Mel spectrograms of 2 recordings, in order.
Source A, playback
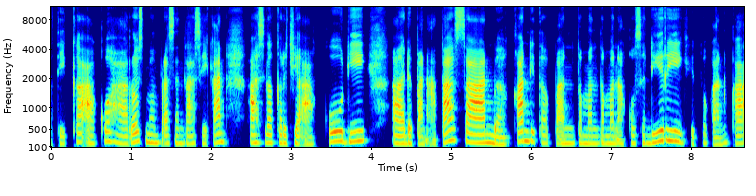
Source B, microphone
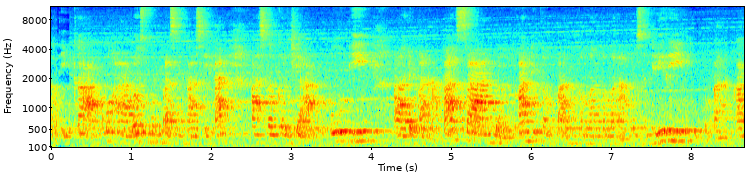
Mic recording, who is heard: echo only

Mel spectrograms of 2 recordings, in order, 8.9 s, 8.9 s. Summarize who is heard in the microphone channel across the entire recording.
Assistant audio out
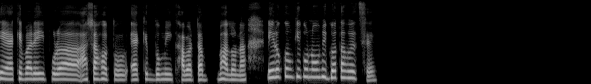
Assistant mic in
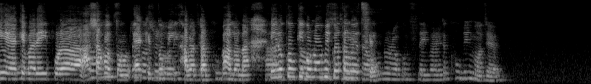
both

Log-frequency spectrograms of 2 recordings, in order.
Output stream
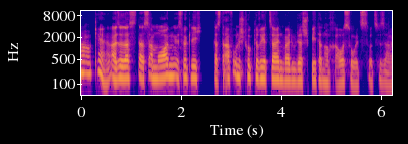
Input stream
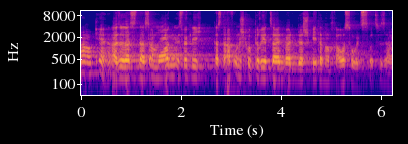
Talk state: echo only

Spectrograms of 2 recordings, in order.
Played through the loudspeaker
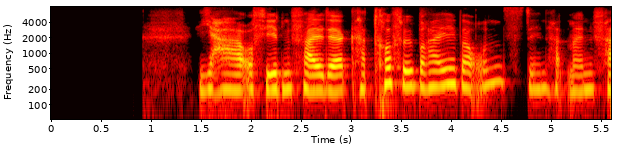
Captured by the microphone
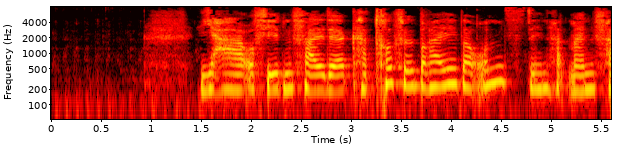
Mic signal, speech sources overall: echo only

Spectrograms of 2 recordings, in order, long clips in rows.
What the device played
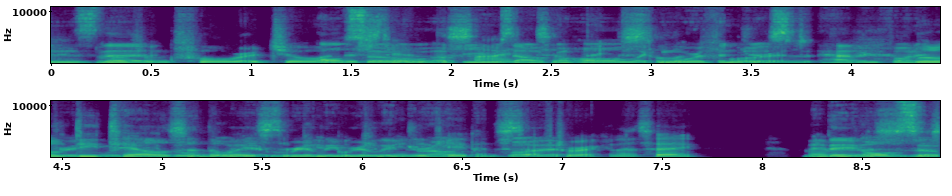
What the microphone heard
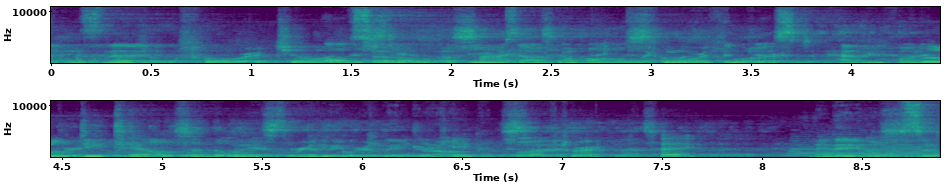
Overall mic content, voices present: echo only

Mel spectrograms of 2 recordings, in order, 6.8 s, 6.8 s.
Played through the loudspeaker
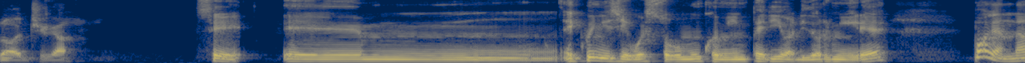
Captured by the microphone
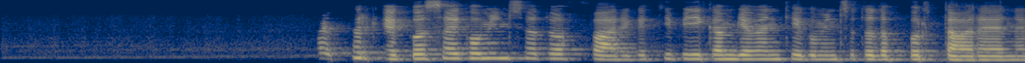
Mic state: user only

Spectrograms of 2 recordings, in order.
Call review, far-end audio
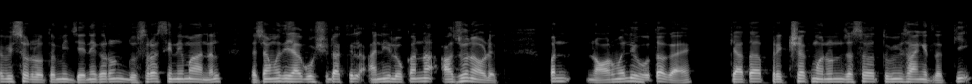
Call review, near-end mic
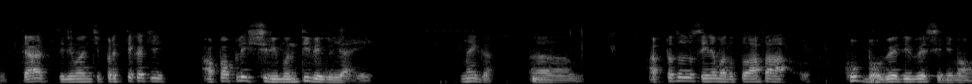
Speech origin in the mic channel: user only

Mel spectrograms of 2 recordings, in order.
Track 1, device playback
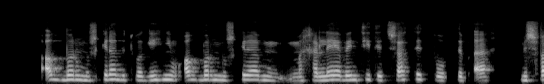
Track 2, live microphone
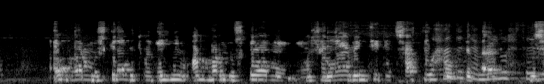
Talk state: both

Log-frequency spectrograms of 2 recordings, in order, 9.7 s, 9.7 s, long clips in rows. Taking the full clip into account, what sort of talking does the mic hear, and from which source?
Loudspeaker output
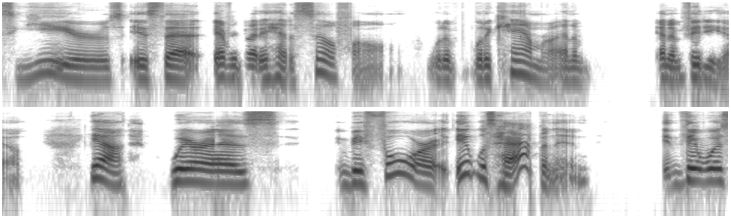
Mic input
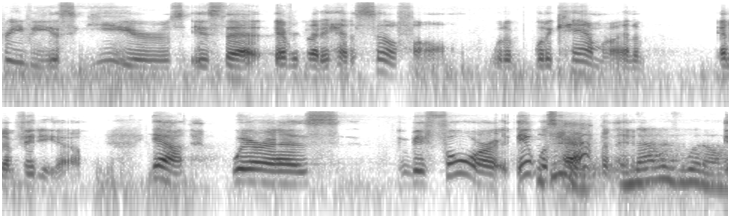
both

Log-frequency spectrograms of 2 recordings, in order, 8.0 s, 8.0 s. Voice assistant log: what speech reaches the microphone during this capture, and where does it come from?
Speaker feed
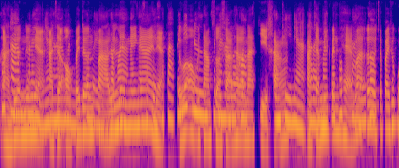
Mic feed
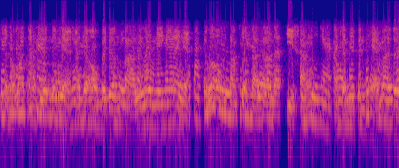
echo only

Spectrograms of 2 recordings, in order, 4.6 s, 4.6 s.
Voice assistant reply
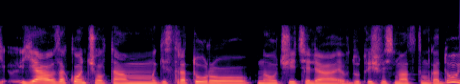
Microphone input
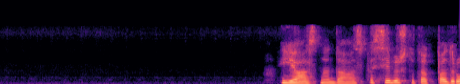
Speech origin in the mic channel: user only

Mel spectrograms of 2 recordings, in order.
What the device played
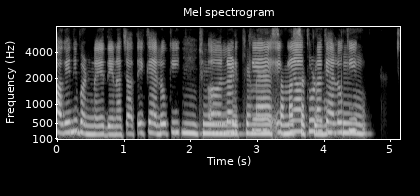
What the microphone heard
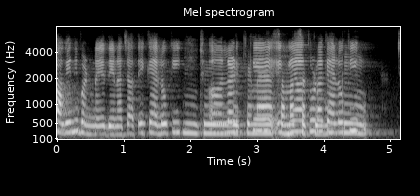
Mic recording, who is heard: both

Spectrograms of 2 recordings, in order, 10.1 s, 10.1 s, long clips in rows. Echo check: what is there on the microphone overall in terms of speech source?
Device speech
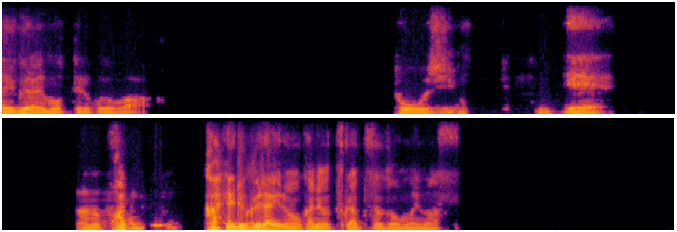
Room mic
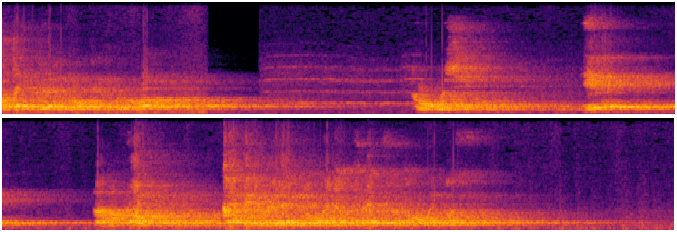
echo only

